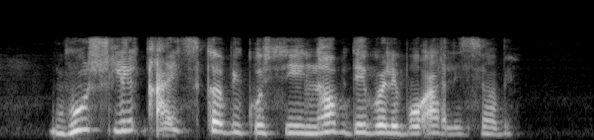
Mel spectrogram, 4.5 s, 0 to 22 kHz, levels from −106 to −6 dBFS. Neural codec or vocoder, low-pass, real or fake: codec, 24 kHz, 3 kbps, HILCodec; 7.2 kHz; fake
